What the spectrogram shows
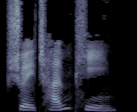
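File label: "水产品", Mandarin Chinese; chinese flashcards; hsk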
